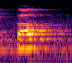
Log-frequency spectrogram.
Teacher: क का उच्चारण स्थान कंठ से होता है, कंठ बनना है यहाँ पर।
